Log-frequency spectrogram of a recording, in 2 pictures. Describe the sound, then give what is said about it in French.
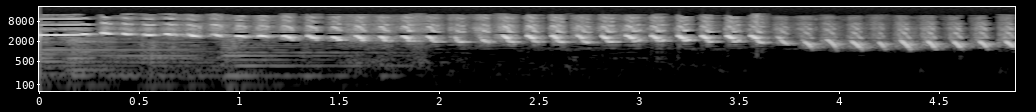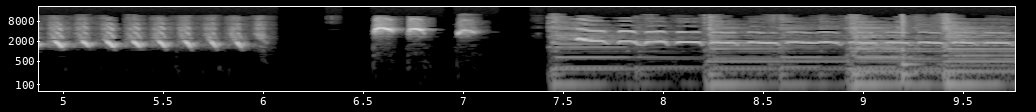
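A member of the bird-imitating group Les Chanteurs d'Oiseaux from Picardy whistles a convincing birdsong imitation in the Baie de Somme: a long, rapid trill sliding downward, a brief pause, short high chirps, then warbling whistles over a low sustained musical drone. “parce qu'ils ont créé un groupe en Picardie qui s'appelle les Chanteurs d'Oiseaux.”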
